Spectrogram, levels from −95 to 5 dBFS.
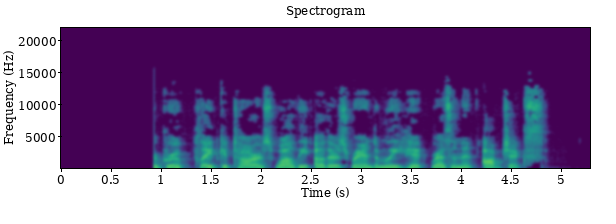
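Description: Speech, with a clipped start after a pause: after about 0.77 s of silence, the output device is still waking at 0.77 s, so the first 160 ms or so, up to 0.93 s, gets swallowed.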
